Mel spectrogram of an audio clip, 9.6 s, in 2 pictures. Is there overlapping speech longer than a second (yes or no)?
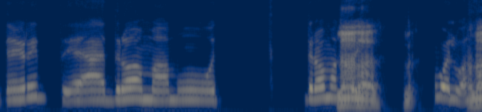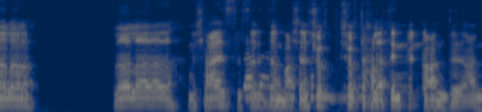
yes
